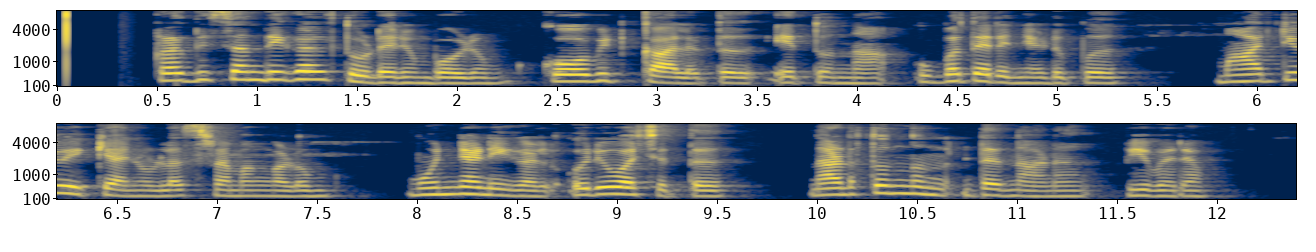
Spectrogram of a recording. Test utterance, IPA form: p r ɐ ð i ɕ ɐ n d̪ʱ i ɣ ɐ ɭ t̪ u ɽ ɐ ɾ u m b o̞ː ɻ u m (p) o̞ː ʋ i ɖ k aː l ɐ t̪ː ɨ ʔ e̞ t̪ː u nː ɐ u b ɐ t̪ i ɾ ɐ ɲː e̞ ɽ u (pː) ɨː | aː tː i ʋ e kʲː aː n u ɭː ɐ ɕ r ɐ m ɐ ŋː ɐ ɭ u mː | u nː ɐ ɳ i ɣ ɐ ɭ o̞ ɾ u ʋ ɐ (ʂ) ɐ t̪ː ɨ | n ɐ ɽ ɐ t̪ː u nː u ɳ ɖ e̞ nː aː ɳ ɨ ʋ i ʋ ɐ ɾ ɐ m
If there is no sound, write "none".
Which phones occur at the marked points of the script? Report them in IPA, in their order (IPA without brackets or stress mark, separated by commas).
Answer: k, pː, ɕ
